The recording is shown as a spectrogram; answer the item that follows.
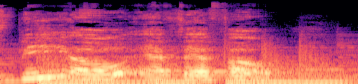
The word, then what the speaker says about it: Boffo: And today's word is B-O-F-F-O. B-O-F-F-O. So what they're telling me how to say it is Boff, like B-O-F-F. Oh, so Boffo.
